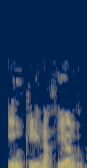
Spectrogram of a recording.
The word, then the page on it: inclinación: espagnol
